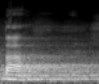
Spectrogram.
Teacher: Dari segi terangkat atau turunnya pangkal lidah, ta itu turun, ta biasa kan, ta pangkal lidah kita turun. Dari segi lengket enggak sebagian besar lidah, ta itu tidak lengket, ta tidak lengket ke langit-langit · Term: infitah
